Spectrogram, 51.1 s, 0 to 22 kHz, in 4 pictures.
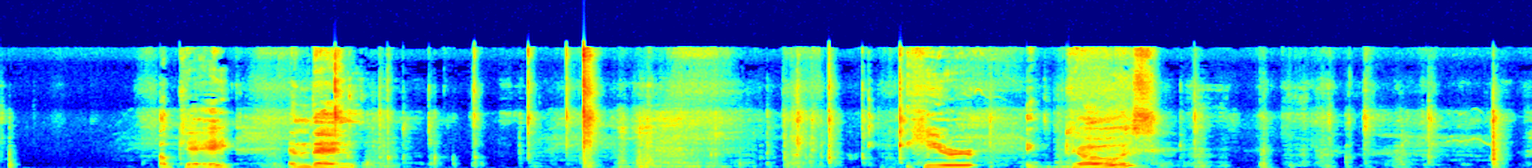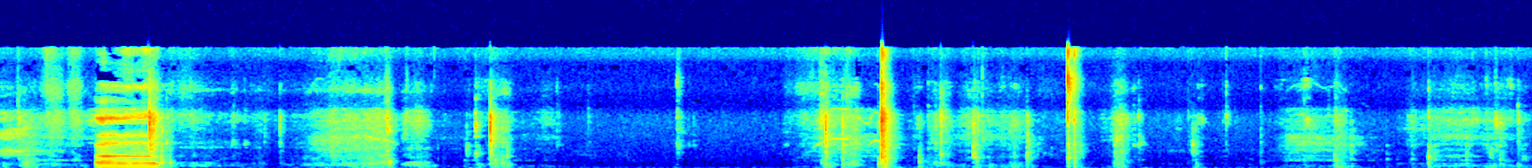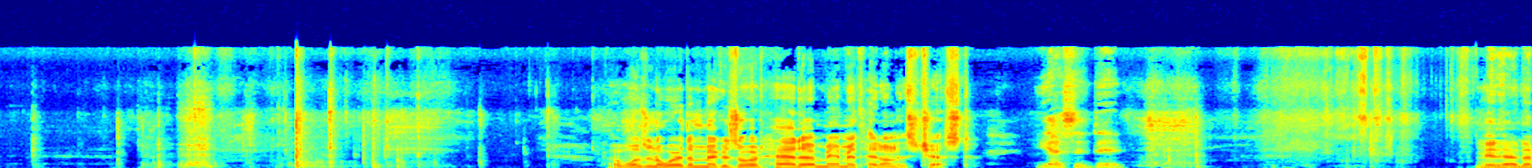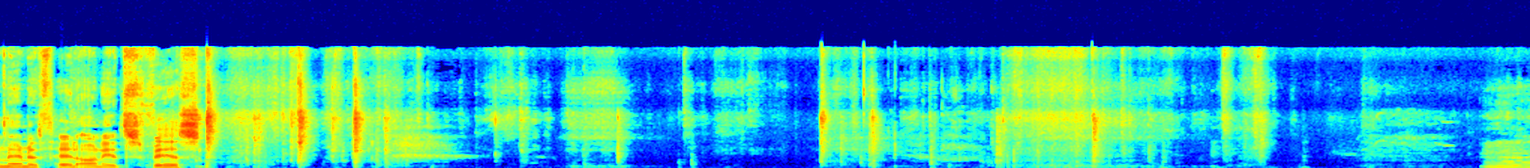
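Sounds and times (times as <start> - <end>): loud plastic scraping rub: 4.9 - 6.9, 35.0 - 35.6.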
